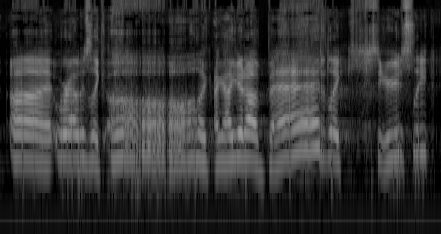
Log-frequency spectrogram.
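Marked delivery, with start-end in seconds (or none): 1.1-4.3 loud exasperated groan of a tired mom; huffing at having to get up; annoyed. Retold or imitated. Tired mom annoyed at crying daughter, exasperated. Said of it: "honestly, a bit annoyed".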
